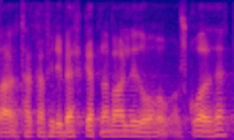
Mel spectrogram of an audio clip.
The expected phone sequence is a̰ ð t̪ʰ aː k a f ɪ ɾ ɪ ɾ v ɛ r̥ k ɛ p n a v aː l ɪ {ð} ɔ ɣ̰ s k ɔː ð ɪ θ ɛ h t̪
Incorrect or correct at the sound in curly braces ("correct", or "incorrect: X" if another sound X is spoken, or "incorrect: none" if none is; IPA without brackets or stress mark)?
correct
